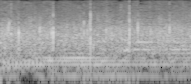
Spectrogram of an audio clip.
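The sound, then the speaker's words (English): Hand clapping of praise during a church service: scattered sharp claps at uneven intervals over a steady, humming background. “Can you give him one more hand clap of praise?”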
